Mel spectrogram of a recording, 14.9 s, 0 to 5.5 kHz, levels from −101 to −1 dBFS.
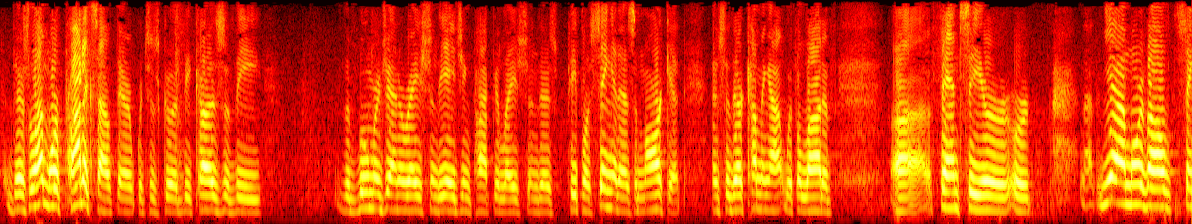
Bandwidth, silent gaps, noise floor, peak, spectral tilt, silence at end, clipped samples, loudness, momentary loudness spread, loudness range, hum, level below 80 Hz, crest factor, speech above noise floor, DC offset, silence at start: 5.4 kHz; none; -53 dBFS; 0 dBFS; -6 dB/octave; 0 s; under 0.1%; -14 LUFS; 17 LU; 7 LU; none; -70 dBFS; 16 dB; 39 dB; under 0.1%; 0.1 s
